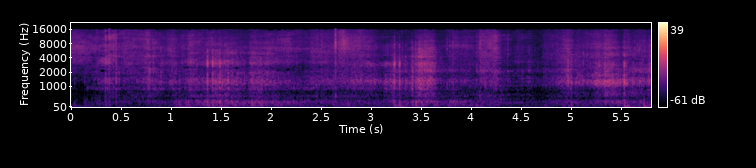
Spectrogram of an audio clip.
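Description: Long metallic nails tap and rub across the top and front edge of a small, flat, hollow aluminium USB-C hub resting on a dark table. Light, dry clicks and scratchy scraping come in loose, uneven bursts with a bright edge and almost no ring.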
